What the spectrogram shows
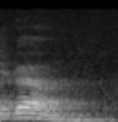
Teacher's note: الهاء حرف مهموس رخو منفتح مستفل مصمت، فينبغي أن يصفى من الأوصاف التي ليست فيه، فيصفى من الجهل فهو مهموس، ويصفى من الشدة فهو رخم، ويصفى من الإطباق فهو منفتح، ويصفى من الاستعلاء فهو مستفل.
